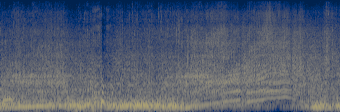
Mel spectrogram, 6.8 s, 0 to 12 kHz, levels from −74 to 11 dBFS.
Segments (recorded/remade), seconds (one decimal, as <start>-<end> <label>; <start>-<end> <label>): 0.0-2.2 recorded; 2.2-5.6 remade; 5.6-6.8 recorded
